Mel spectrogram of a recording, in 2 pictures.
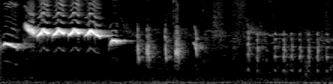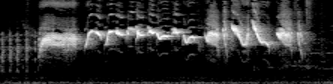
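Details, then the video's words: Chinese hwamei (Garrulax canorus) sings a loud, rich, varied song of slurred whistles, rapid trills and buzzy notes, phrases tumbling one into the next over a low background hum. "Garrulax canorus/ Birds singing"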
